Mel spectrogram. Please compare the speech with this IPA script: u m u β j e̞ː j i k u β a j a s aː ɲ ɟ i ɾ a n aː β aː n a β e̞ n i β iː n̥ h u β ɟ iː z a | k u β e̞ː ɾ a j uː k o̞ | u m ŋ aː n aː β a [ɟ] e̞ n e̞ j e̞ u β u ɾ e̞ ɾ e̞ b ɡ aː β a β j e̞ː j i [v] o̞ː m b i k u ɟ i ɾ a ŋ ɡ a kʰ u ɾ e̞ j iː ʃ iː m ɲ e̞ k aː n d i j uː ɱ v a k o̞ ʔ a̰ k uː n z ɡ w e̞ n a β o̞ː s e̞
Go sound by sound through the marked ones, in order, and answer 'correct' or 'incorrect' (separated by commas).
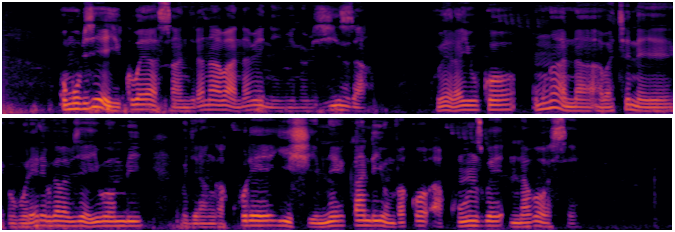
incorrect, incorrect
